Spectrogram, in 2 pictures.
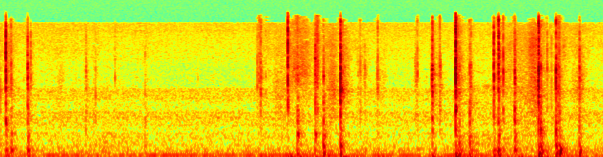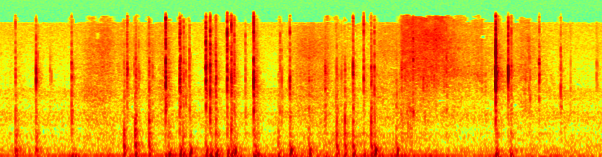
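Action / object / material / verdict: tap / laptop keyboard with thin plastic cover, tapped by acrylic nails / plastic / none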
